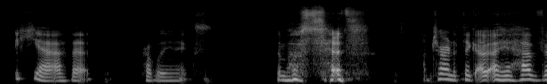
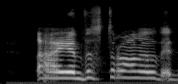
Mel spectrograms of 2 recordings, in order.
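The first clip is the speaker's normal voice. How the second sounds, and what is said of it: Thick put-on Russian accent. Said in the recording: “Just say everything in a thick Russian accent.”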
